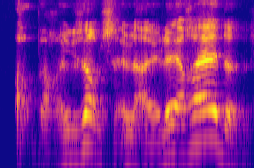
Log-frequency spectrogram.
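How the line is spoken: Servant crying out. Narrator (French): s'écria le domestique

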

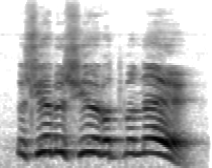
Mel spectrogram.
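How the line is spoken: Shout. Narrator (French): cria celle-ci

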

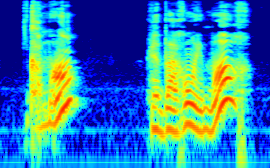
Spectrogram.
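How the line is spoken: Surprised exclamation. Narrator (French): s'exclama Chéri Bibi en reculant d'un pas sous l'effet de la surprise

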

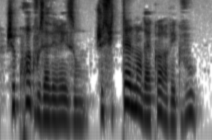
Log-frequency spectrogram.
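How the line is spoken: Silly young woman's voice. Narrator (French): prononcées d'une jeune voix féminine plutôt stupide

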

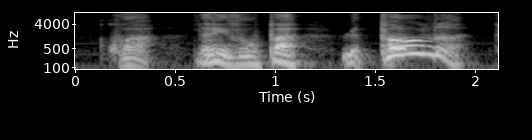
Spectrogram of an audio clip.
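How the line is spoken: Shout. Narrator (French): cria Hugues

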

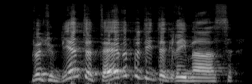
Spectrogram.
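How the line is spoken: Cheerful. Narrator (French): dit gaiement Geneviève

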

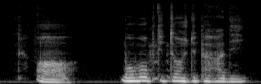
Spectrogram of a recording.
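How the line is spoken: Exclaiming. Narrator (French): s'écria Mont-Saint-Jean

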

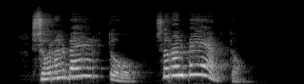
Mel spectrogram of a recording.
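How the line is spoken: Loud distant calling. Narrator (Italian): la voce della Rosa che, chiamandolo a voce alta dal prato della villa, gridava

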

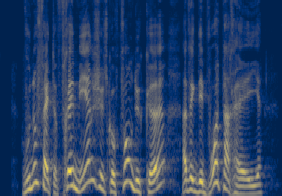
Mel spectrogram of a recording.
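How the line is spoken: Exclaiming, interrupting. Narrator (French): s'écria Lord Orwilly sans attendre que Julianne de Wolberg eût terminé l'accompagnement

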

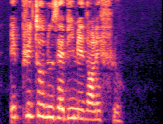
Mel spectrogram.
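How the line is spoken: Exclaiming. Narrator (French): s'écria-t-il

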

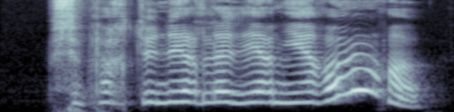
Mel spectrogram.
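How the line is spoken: Exclaimed. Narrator (French): s'écria le journaliste

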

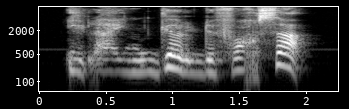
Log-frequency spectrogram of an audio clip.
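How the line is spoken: Growled. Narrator (French): gronda-t-il

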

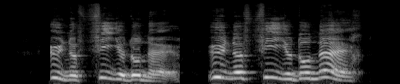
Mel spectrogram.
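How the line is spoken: Old lady exclaiming. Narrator (French): s'écria la vieille dame

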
